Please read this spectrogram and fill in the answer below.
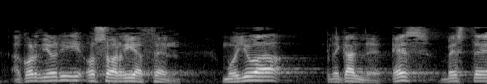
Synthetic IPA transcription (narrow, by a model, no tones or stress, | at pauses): a̰ko̞ɾð̞io̞ɾio̞so̞aɾɣ̞iase̞n | moʎua | pɾe̞kald̪e̞̰ezbe̞st̪e̞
